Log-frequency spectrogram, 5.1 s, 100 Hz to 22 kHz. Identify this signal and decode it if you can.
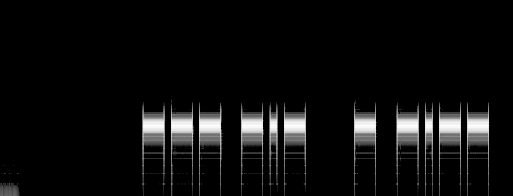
Morse code, heard as a keyed tone, about 17 wpm, 700 Hz. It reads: OK TY
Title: K1USN SST QSO Practice 17wpm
